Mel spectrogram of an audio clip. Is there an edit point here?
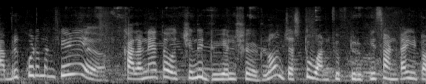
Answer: no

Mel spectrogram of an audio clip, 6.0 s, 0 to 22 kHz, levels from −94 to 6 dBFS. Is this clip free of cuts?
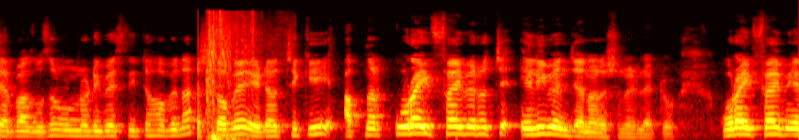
no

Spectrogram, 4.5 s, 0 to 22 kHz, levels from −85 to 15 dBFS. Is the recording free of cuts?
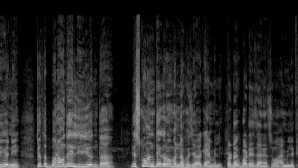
no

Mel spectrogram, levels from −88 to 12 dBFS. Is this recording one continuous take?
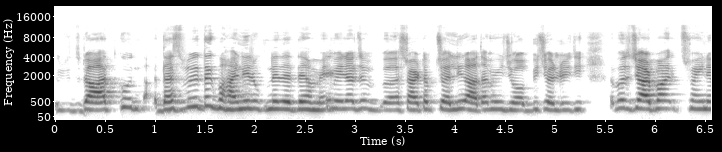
no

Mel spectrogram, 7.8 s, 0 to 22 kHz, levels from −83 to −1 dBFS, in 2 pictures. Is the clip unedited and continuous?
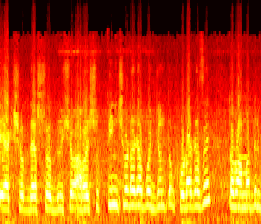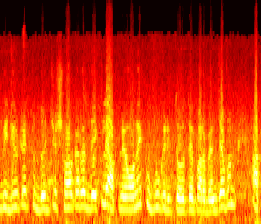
yes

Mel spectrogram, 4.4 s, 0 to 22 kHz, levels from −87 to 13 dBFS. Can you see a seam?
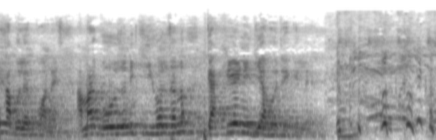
yes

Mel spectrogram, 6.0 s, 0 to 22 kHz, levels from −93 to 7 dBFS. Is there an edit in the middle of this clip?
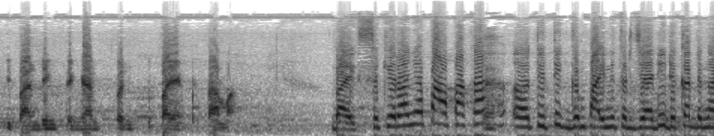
no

